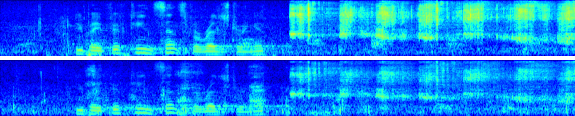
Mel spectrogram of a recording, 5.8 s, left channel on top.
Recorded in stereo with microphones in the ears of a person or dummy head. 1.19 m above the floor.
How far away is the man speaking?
About 0.6 m.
